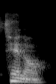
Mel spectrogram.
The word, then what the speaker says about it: Tintle: I'm from South Jersey we don't we don't ever pronounce the second T so it's like Scranton and Trenton so to say tintal and make sure that second team most people it's Tinnell yeah yeah that's how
